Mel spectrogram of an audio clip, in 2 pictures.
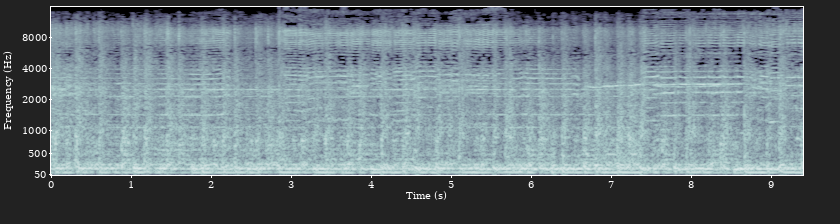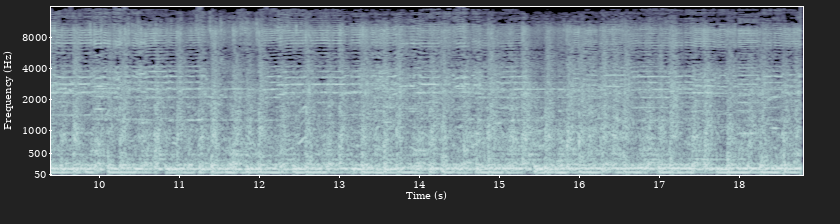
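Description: Folk dance music: a bagpipe melody over a steady drone, with a drum beat underneath.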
